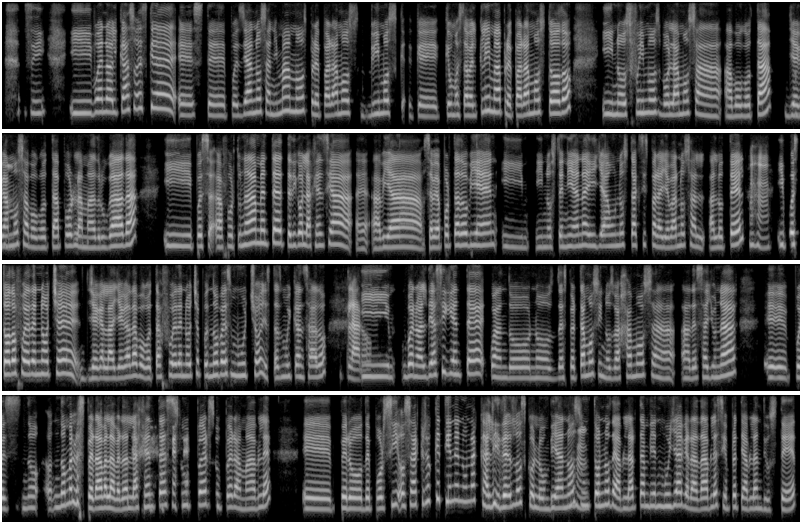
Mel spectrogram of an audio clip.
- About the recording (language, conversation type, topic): Spanish, podcast, ¿Puedes contarme sobre un viaje que empezó mal, pero luego terminó mejorando?
- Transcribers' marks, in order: other background noise; laugh; laughing while speaking: "calidez"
